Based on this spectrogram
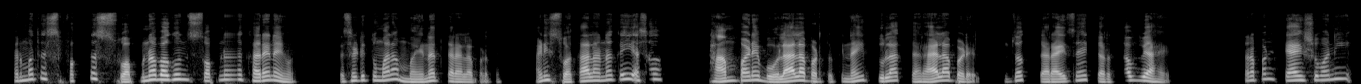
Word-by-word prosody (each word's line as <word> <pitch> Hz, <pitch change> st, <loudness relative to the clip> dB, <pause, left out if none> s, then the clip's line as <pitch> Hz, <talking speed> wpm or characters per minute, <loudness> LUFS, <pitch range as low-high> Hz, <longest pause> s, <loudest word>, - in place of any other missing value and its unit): तर 165 Hz, -, -2 dB
मग 220 Hz, +5 st, +1 dB
ते 265 Hz, -, -2 dB, 0.2 s
फक्त 155 Hz, -, -8 dB
स्वप्न 125 Hz, -, +2 dB
बघून, 225 Hz, +2 st, +4 dB
स्वप्न 215 Hz, +3 st, -3 dB, 0.2 s
खरे 170 Hz, +3 st, +5 dB
नाही 185 Hz, -6 st, +2 dB
होत; 120 Hz, -1 st, -3 dB
त्यासाठी 180 Hz, +8 st, -6 dB
तुम्हाला 195 Hz, +5 st, +1 dB
मेहनत 130 Hz, -, 0 dB
करायला 120 Hz, -5 st, +1 dB
पडते 115 Hz, -, -13 dB, 0.4 s
आणि 190 Hz, +7 st, +1 dB
स्वतःला 155 Hz, -, +1 dB
ना 205 Hz, +4 st, -1 dB
काही 230 Hz, +1 st, +1 dB
असं 240 Hz, +5 st, -4 dB, 0.5 s
ठामपणे 175 Hz, +9 st, +3 dB
बोलायला 140 Hz, +10 st, +6 dB
पडतो, 130 Hz, -4 st, -4 dB
की 130 Hz, +2 st, -14 dB
नाही 155 Hz, +8 st, 0 dB
"तुला 175 Hz, -1 st, 0 dB
करायला 125 Hz, +9 st, +3 dB
पडेल, 125 Hz, -4 st, -1 dB, 0.3 s
तुझं 130 Hz, +10 st, -3 dB, 0.2 s
करायचं 125 Hz, +9 st, +1 dB
हे 210 Hz, -, -1 dB
कर्तव्य 170 Hz, +9 st, -1 dB
आहे." 120 Hz, -7 st, 0 dB, 0.8 s
तर -, -, -3 dB
आपण 245 Hz, +6 st, -4 dB
त्या 185 Hz, +1 st, +5 dB
हिशोबाने 205 Hz, +6 st, -1 dB
175 Hz, 165 wpm, -21 LUFS, 130-200 Hz, 0.8 s, बोलायला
